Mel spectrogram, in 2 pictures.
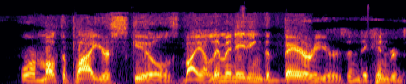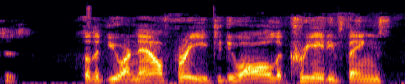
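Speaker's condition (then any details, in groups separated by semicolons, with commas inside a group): No condition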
